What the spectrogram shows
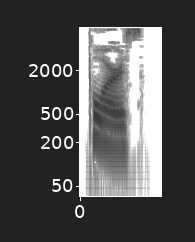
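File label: "pores", British English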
